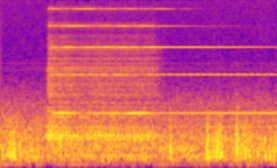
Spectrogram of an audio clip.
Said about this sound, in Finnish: Kesken nauhoituksen Jürgensson kuuli alakerrassa puhelimen soivan ja kiirehti vastaamaan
